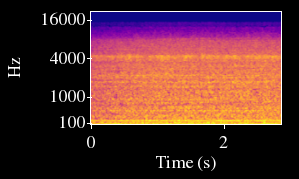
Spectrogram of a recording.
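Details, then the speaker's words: John Deere 6170R tractor, cold idle after start on a weak battery (water pump leaking): deep, even rumble, no knocks or misses. Oil pressure healthy; left running to charge. "PSI idling, cold. I mean, just fine. I let it run for a little while, let it charge up."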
